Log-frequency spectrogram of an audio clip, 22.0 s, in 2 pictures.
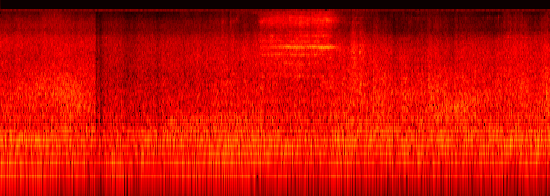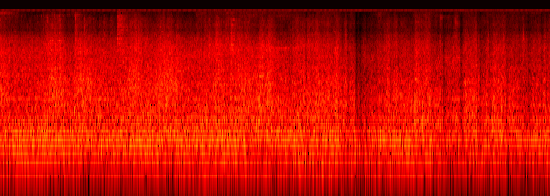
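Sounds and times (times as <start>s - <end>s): freight train wheels rumbling: 0.0s - 22.0s
high-pitched wheel squeal: 5.2s - 6.8s.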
